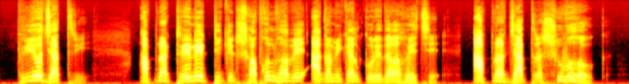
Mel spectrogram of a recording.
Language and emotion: Bengali, happy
